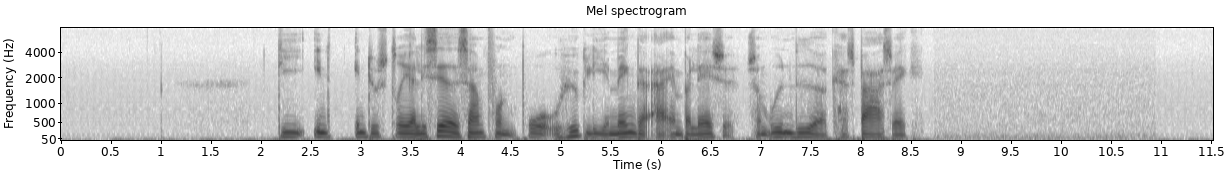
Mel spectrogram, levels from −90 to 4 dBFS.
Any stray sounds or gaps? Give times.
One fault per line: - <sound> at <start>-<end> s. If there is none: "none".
none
